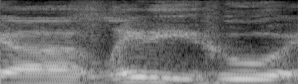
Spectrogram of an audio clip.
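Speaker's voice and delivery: normal talking voice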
